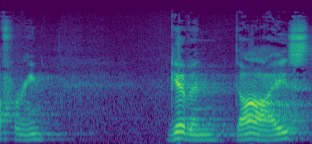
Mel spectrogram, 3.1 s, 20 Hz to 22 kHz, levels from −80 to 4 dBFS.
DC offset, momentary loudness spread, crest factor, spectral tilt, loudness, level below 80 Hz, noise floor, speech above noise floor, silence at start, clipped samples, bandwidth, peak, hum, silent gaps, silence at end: under 0.1%; 13 LU; 18 dB; -2 dB/octave; -15 LUFS; -66 dBFS; -48 dBFS; 32 dB; 0 s; under 0.1%; 16.5 kHz; 0 dBFS; none; none; 0 s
